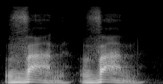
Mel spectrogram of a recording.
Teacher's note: we're letting a vibration happen between the teeth and the lips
